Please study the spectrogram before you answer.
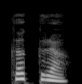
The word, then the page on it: ಘಕಾರ: ghakāra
